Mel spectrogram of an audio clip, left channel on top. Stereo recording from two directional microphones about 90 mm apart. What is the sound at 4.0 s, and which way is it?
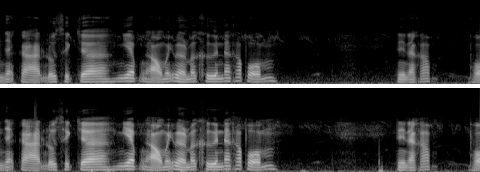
Speech, 20° left (ahead or behind).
